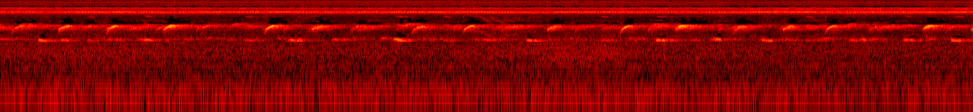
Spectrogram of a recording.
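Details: Common coqui frogs (Eleutherodactylus coqui) in Puerto Rico repeat their two-note 'co-qui' call, a short low note followed by a higher rising chirp.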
